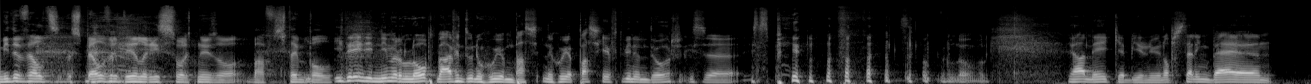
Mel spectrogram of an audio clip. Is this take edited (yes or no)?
no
